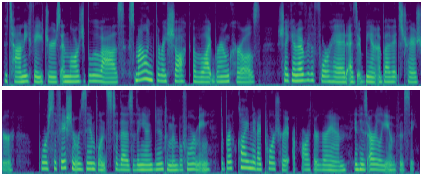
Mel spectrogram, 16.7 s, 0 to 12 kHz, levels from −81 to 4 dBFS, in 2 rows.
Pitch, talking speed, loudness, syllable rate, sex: 210 Hz, 170 wpm, -20 LUFS, 5.1 syllables/s, female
